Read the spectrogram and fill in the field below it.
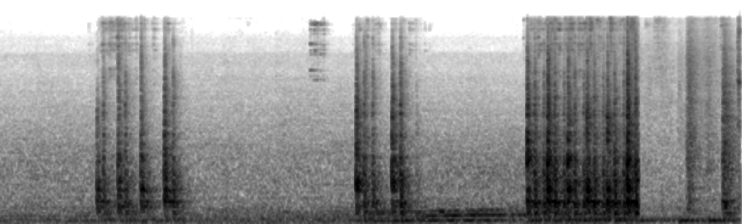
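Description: A metal gate rattles and clanks as it is unlocked and opened.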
